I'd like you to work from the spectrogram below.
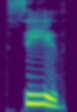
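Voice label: "seethed", British English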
